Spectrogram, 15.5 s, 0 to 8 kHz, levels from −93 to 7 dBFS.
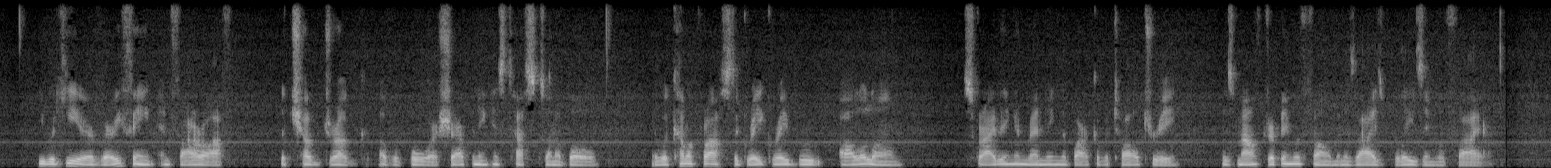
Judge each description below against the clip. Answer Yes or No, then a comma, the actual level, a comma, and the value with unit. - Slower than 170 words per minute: No, average, 195 wpm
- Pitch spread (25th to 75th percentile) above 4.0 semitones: No, average, 3.1 semitones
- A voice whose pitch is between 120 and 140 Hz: No, very low, 90 Hz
